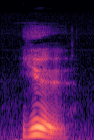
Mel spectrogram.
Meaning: alternative form of jön, to come
- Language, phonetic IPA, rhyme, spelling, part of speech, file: Hungarian, [ˈjøː], -jøː, jő, verb, Hu-jő.ogg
